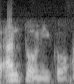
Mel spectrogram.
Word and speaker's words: Antonico: Allora, un bel lavoro che esce proprio in questi giorni, un titolo, come lo diciamo, Antonico, come lo possiamo pronunciare? – Antonico. – Quindi è la dizione giusta.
